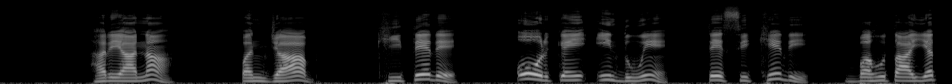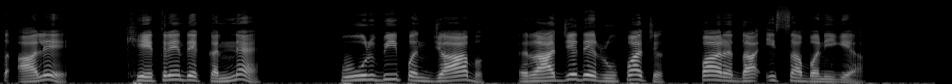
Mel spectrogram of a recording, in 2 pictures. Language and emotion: Dogri, neutral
